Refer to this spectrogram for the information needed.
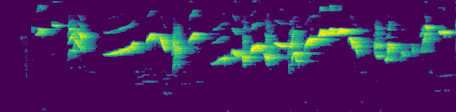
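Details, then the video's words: White-eye song for luring a male into answering: after a short silence, a lively run of high chirps and sweeping whistled notes, delivered in rapid, uneven bursts. "Jika Pleci Jantan Pasti Ikut Nyaut"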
